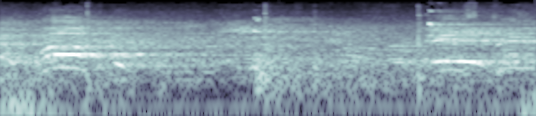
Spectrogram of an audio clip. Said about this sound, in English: Here's Odom with it. Dribbles up top.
